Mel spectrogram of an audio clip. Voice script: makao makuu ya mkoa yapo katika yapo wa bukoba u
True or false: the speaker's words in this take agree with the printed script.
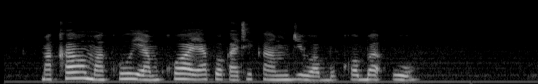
false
